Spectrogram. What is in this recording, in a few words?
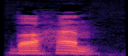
together, Dari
